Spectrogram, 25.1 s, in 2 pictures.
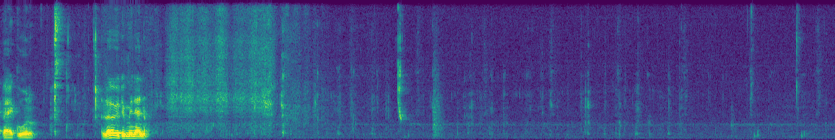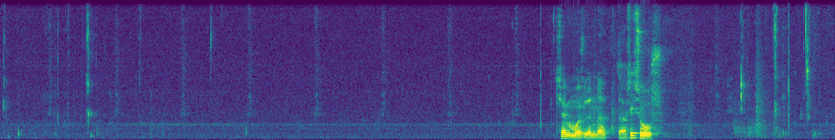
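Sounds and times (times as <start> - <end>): soft hiss: 0.1 - 5.0
wet mouth clicks chewing: 23.6 - 24.9.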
